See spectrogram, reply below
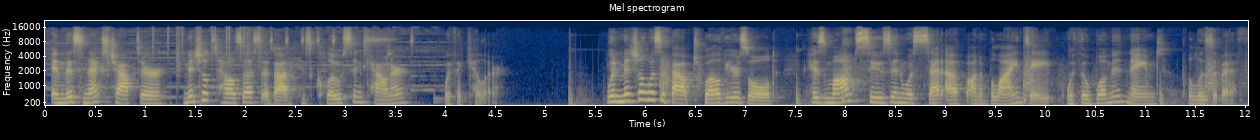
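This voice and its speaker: A woman's voice: mid-range voice, animated, moderate pace, a little mellow, soft background music. A woman hosting a scary story series, reading scripted horror narration.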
